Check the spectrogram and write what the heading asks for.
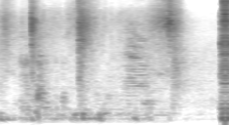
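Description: Bubble-wrap packaging rustling and crinkling quietly in a few short, irregular handling noises.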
